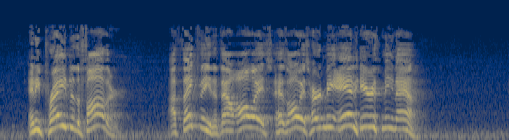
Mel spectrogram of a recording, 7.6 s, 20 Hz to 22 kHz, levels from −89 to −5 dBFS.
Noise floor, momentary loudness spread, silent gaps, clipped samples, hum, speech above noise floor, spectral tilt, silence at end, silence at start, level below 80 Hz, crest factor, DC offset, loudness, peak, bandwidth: -53 dBFS; 8 LU; none; under 0.1%; none; 26 dB; -3.5 dB/octave; 0.5 s; 0.05 s; -60 dBFS; 18 dB; under 0.1%; -27 LUFS; -12 dBFS; 11.5 kHz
